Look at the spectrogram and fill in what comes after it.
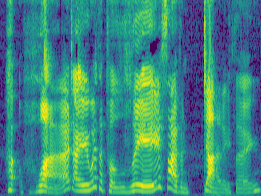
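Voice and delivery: slow, steady, deliberate character voice. Voicing a game character questioned about the police: Richter's voice. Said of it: "that's Richter's voice".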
